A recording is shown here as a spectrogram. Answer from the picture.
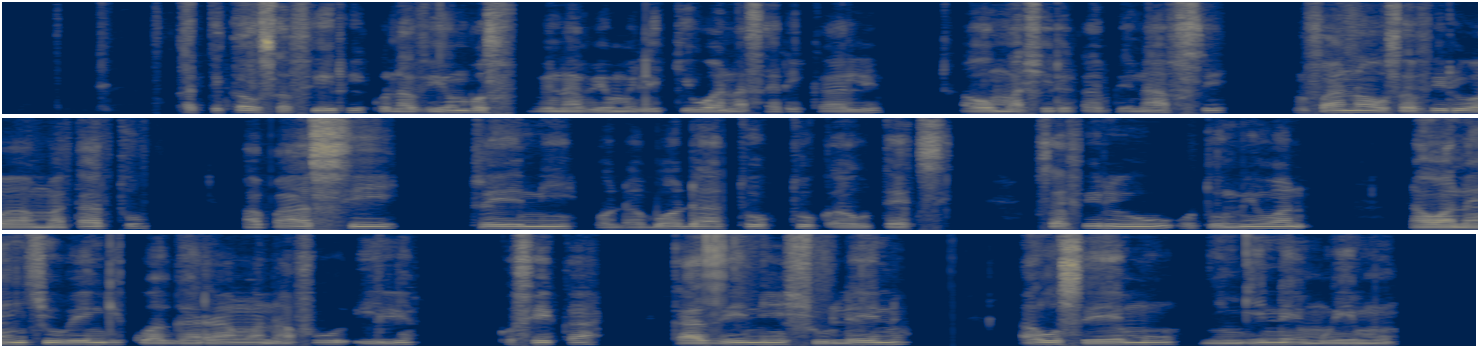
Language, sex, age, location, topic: Swahili, male, 18-24, Nairobi, government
